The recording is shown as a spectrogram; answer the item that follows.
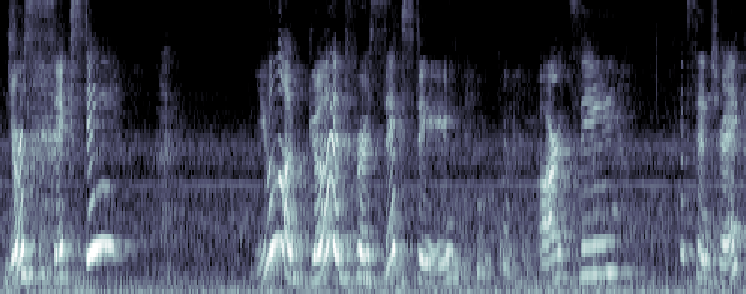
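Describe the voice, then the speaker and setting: A woman's voice: high-pitched, wildly swooping pitch, drawn-out words, long pauses, heavily acted. An actress playing a skeptical, naive thirty-year-old woman tourist in a stage play, questioning and incredulous. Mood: disbelieving. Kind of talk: live stage play acting. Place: theatre stage, indoors. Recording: echoey theatre room, faint noise.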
